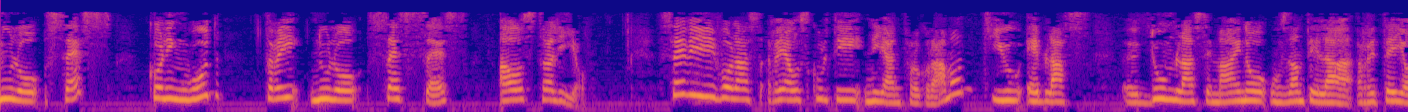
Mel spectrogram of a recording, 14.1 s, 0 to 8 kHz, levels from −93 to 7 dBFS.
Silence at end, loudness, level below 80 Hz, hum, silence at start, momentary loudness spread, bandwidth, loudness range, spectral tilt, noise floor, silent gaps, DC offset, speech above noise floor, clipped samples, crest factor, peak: 0 s; -25 LUFS; -64 dBFS; none; 0 s; 10 LU; 6.2 kHz; 2 LU; -6 dB/octave; -54 dBFS; none; under 0.1%; 29 dB; under 0.1%; 16 dB; -10 dBFS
